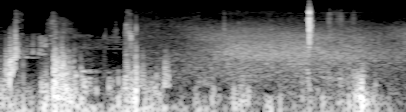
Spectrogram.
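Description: A fingertip rubbing across the camera lens to clear fog from it: a few close scrubbing swipes in the first second and a half. Then a low wind rumble on the microphone, with one sharp click about three seconds in.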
